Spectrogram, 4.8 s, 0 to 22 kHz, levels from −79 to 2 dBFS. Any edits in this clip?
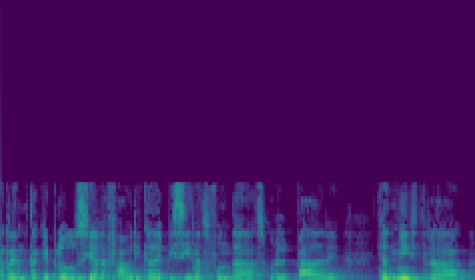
no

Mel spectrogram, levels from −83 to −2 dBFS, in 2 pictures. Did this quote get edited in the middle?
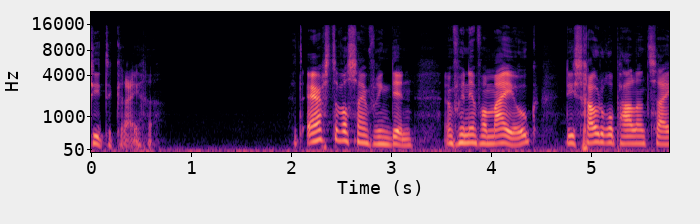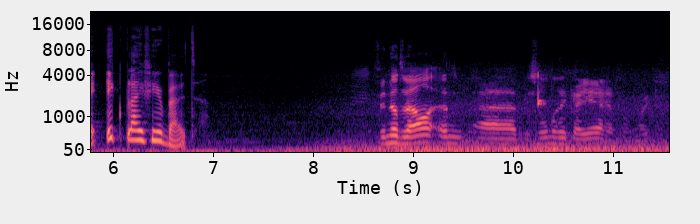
no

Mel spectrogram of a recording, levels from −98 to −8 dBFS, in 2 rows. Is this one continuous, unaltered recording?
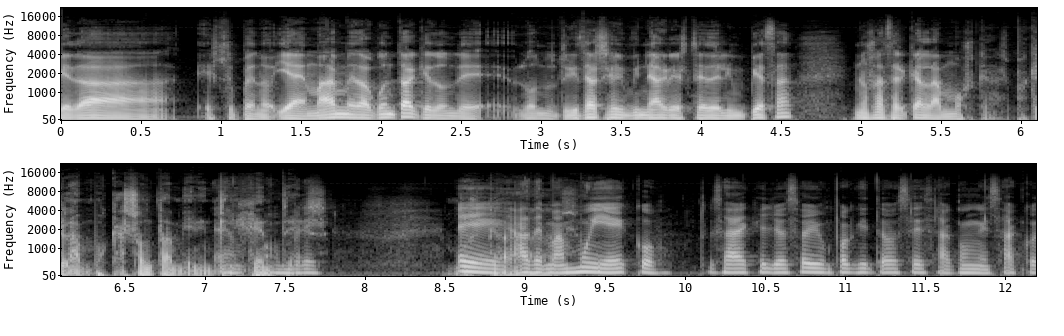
yes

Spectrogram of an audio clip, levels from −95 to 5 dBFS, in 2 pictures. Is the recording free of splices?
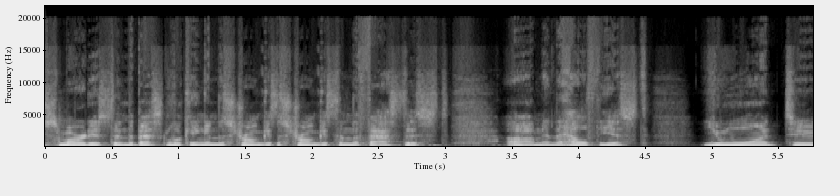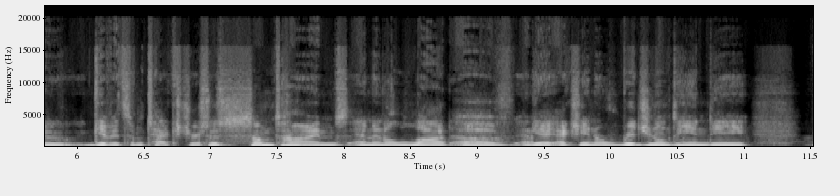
no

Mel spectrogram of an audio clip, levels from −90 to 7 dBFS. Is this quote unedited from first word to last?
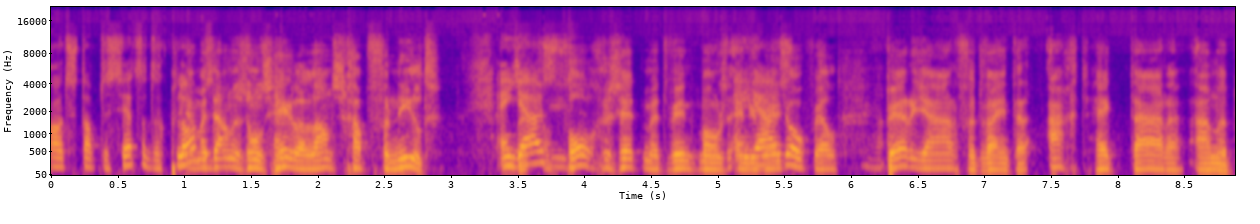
yes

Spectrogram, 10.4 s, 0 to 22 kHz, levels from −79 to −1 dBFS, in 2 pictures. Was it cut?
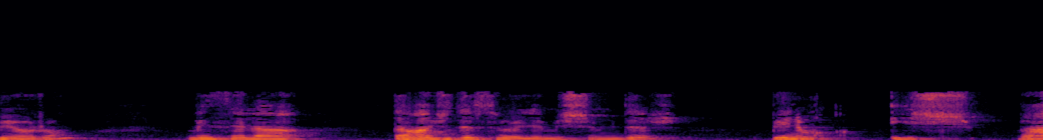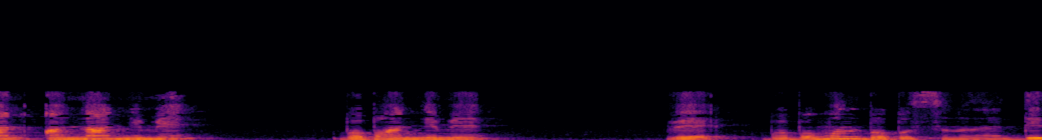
no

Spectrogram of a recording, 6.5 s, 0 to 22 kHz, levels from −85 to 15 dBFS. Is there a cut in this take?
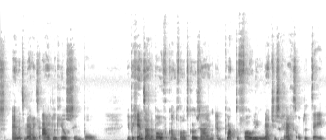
no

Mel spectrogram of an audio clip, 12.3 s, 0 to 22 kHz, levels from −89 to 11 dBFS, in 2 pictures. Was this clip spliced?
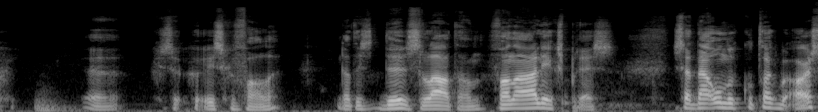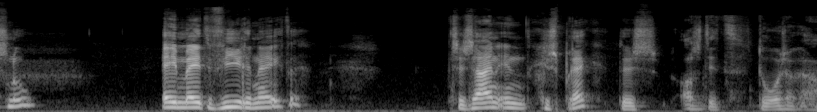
no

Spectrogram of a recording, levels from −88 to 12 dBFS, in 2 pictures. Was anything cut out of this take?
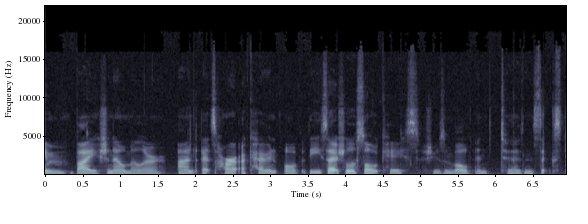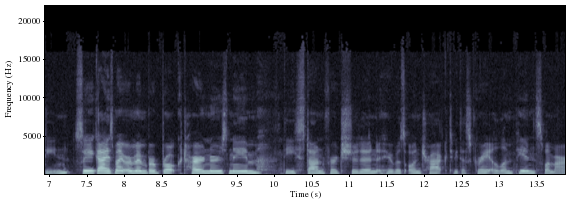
yes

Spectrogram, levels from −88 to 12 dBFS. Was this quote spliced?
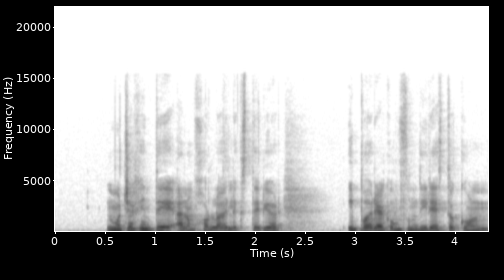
yes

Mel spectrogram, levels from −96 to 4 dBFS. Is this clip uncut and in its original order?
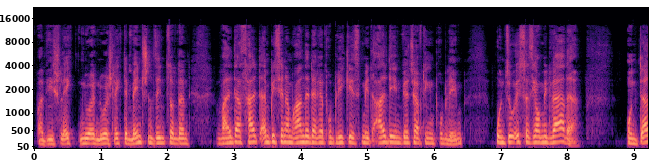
yes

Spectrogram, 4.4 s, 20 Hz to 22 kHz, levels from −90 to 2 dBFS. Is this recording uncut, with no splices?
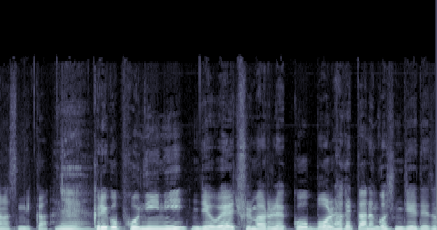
yes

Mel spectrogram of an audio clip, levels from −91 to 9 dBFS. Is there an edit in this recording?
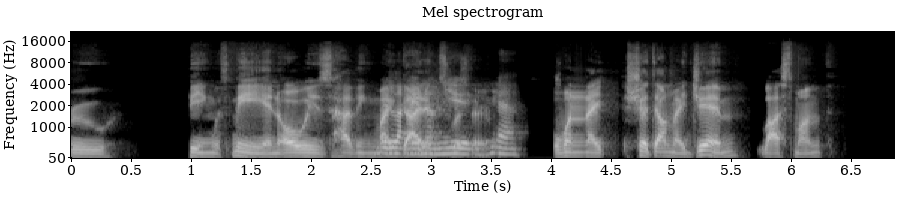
yes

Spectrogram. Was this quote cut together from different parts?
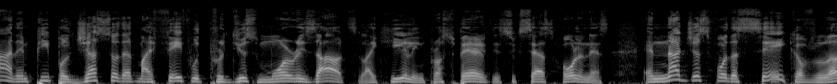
no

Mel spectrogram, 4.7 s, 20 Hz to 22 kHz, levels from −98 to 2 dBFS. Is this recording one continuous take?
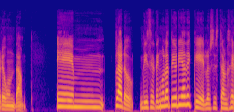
yes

